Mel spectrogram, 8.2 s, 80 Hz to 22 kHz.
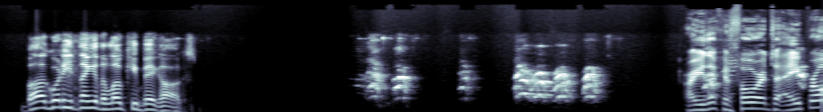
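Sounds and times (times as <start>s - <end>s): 
speech: 0.2s - 2.1s, 6.9s - 8.2s
pet dog barking and yowling: 3.6s - 6.2s, 7.0s - 8.2s.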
